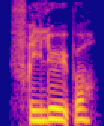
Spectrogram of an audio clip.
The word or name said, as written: friløber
